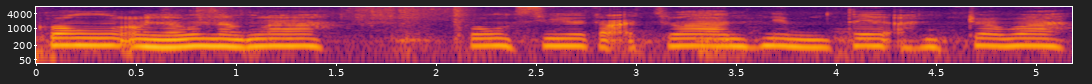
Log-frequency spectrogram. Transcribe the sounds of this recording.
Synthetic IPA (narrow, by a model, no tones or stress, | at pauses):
kɔŋa̰ləwlaŋa | kɔŋsiɾa̰ʔt͡swann̥imt̪ʰeʔantɔwa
